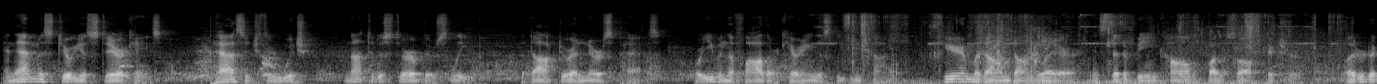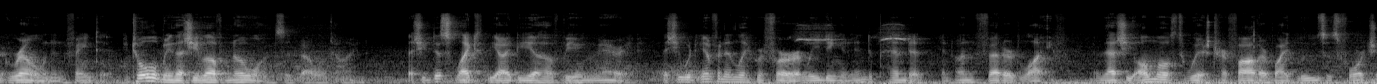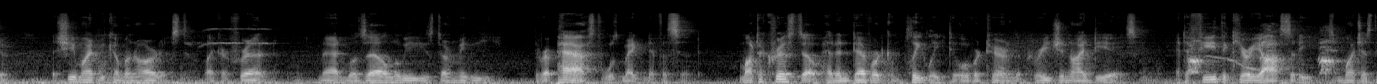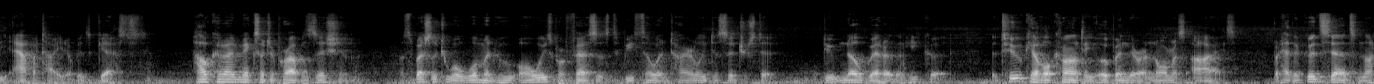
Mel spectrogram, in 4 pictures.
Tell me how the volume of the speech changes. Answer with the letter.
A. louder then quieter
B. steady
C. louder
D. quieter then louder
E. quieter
B.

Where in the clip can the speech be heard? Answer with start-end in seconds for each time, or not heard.
0.0-55.0.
